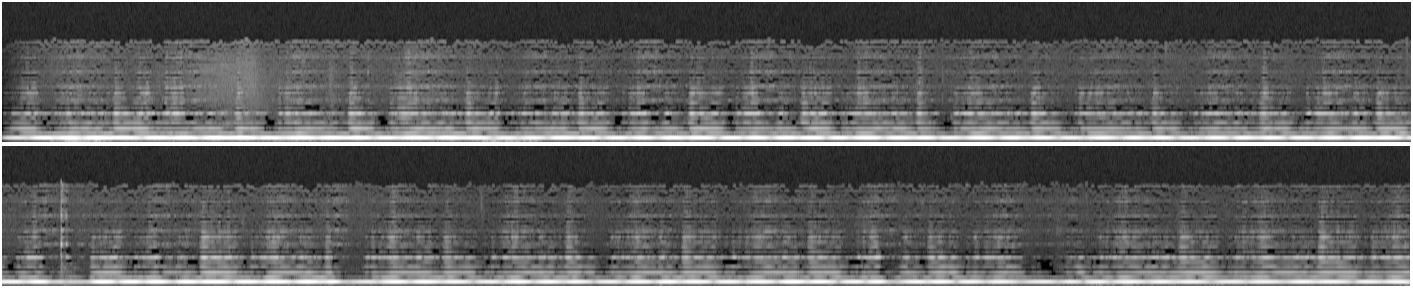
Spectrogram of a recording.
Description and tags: Wine Glass Ring
alarm, glass, ringing, wine, wine-glass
